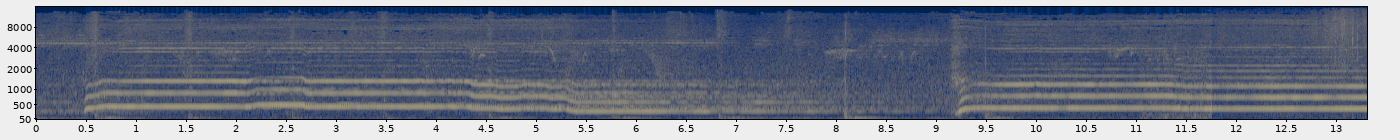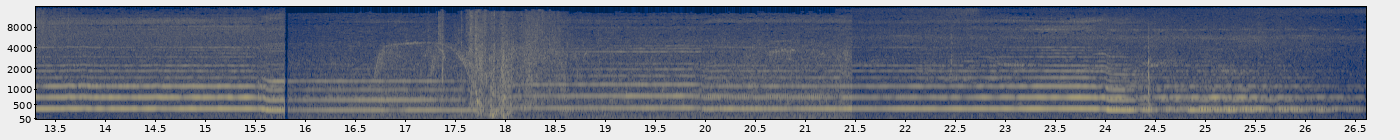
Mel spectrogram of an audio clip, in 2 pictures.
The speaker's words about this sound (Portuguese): Raios pálidos de luz se espalharam devagar pela água e, após alguns minutos, ouviu-se o som, que é, ao mesmo tempo, o som mais melodioso e mais melancólico do mundo. As sereias cantando para a lua.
